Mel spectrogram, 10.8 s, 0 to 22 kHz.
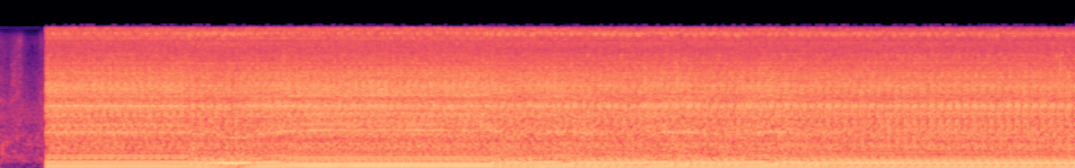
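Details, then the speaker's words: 2007 Nissan Versa 1.8-litre at idle before spark plug, coil and PCV valve replacement: low, uneven, lumpy shaking idle with a wavering note, likely misfiring; lacks power, vibrates at low speed, possibly a broken motor mount too. "let's just start it up and see if it runs all shaking"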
